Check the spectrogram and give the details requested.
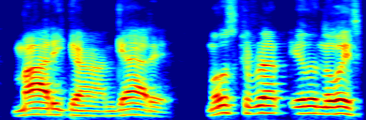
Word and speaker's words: Madigan: Pronounced Madigan.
